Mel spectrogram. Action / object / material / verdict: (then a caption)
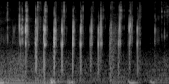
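shake / lipless crankbait fishing lure with tungsten rattle / tungsten / none. A lipless crankbait with a tungsten two-tap rattle is shaken, giving about fifteen quick, dry, bright clicks in a rapid rattling series with almost no low end. It sounds different from the usual high-pitched lipless rattle, offering a sound the fish might not have heard.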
